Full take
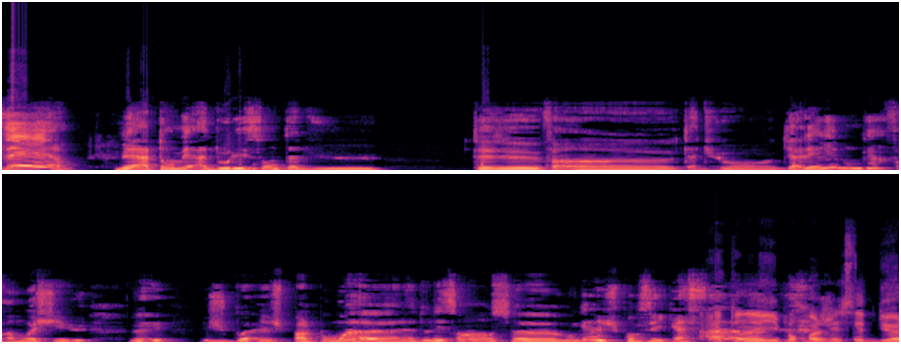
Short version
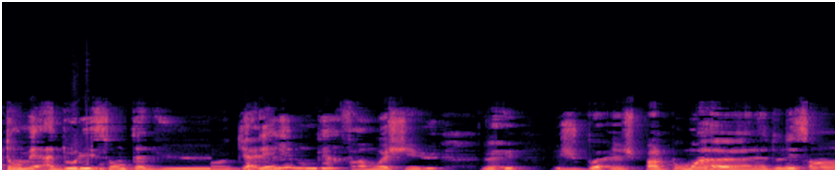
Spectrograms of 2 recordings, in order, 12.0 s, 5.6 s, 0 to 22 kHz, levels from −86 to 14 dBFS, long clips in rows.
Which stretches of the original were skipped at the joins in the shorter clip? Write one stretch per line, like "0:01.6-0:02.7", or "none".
0:02.5-0:05.1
